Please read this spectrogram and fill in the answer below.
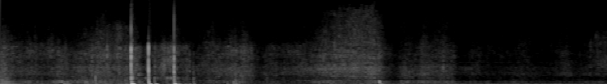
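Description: Close handling noise: rustling, with three sharp knocks in quick succession about a second and a half in, then fainter rustling.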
